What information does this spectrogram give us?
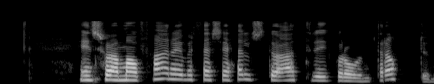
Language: Icelandic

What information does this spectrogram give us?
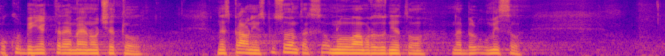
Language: Czech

